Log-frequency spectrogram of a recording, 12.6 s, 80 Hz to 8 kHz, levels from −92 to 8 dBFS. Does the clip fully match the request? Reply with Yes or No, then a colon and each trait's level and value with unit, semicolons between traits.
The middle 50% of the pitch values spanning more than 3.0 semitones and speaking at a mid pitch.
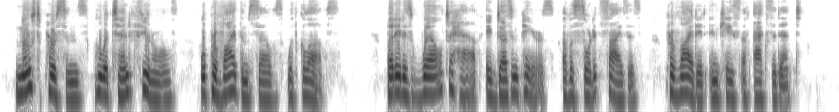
Yes: average, 3.9 semitones; medium, 155 Hz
